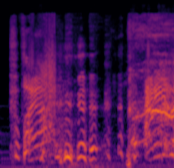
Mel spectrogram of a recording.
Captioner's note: giggling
